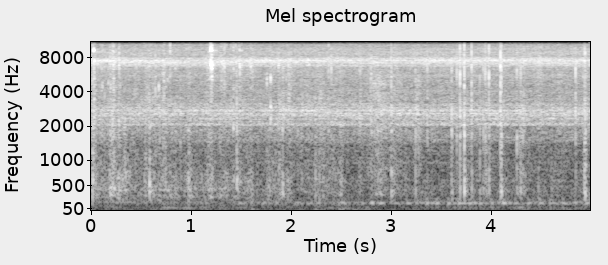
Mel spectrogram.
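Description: A tall, clear plastic cylindrical tube full of small Christmas ball ornaments, its lid removed and lying beside it, is held in both hands and tapped and scratched with long nails. Soft, scattered patter and scratchy crackles sound over a steady background hum, with a few brighter, sharper taps standing out.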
